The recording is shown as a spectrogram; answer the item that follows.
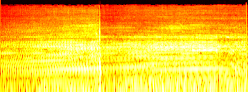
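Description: A motorbike engine drones steadily at moderate revs on a road stretch between muddy trails, close and loud, with pitch shifts as the throttle changes and a sharp click partway through.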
